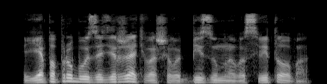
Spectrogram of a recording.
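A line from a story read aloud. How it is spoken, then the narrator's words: Angry reply. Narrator (Russian): зло ответил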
